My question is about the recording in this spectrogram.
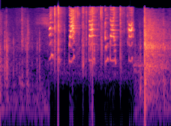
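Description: A quick run of short, high-pitched squeaks from a plastic VHS case being gripped and turned in the hand, ending in a sharp click.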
